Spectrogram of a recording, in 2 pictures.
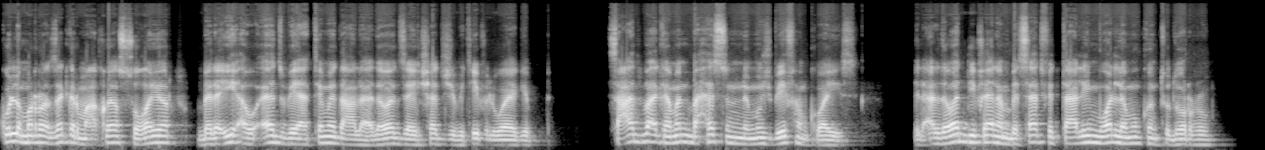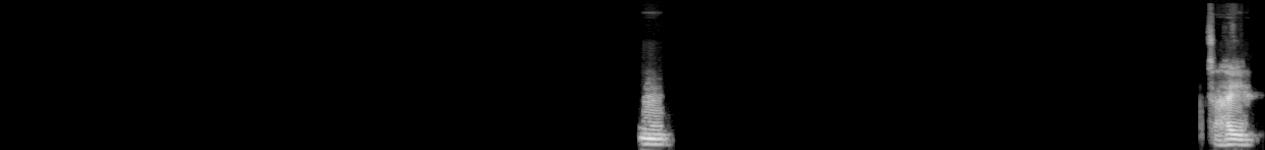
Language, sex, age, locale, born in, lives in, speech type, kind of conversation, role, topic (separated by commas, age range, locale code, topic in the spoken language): Arabic, male, 25-29, ar-EG, Egypt, Egypt, read, expert-assistant, asker, فيه كلام كتير عن الذكاء الاصطناعي في التعليم، بس هل فعلاً الأدوات دي بتساعد الطلبة يتعلموا أحسن ولا فيه مبالغة في تأثيرها؟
